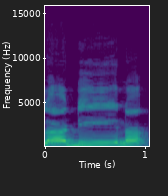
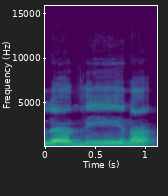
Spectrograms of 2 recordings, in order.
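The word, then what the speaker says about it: الذين: Siratal ladzi jangan da. Misalkan siratal ladina an'amta 'alaihim siratal ladi. Nah, itu membacanya tidak tepat. Yang tepat adalah menggunakan da seperti ada huruf Z kalau di bahasa Indonesia.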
